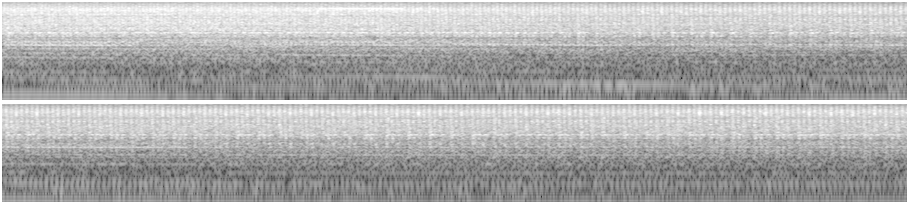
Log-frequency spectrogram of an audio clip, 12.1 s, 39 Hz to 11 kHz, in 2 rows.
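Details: 2015 Chevy Cruze 1.4L after replacing intake manifold and valve cover for a lean code, codes cleared: steady even idle, smooth low hum, no misfire, stumble or hunting; fuel trim near zero; normal idle after repair.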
